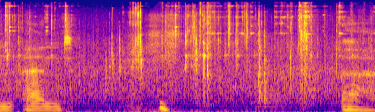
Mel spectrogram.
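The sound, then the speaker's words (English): Keys jingle and clink in scattered metallic bursts as someone rummages through the many pockets of a suit looking for them, while a person makes a few brief voiced sounds at the start and end. “Where the fuck are my keys?”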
